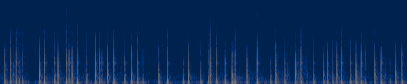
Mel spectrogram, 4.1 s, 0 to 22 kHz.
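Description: Fingertips and nails tap rapidly on a small, hollow, black hard plastic earphone case placed behind the microphone. About 25 quick, dry taps come in an uneven rhythm, each a low hollow knock with a bright clicky edge that dies away almost instantly.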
